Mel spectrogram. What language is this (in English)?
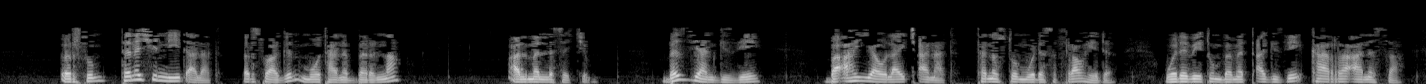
Amharic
